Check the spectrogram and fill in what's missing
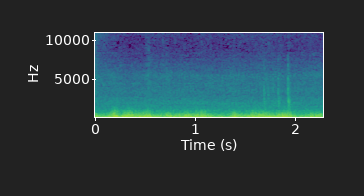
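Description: Gusty wind buffets the microphone in low, rumbling waves, fairly loud and steady for a couple of seconds, at the old souq in Sharjah.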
